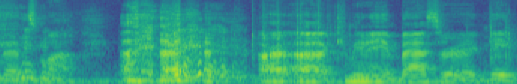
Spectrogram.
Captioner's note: all laughing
